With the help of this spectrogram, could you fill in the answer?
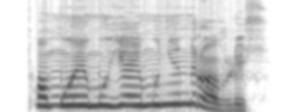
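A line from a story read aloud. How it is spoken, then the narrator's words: Hopeless mutter. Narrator (Russian): безнадежно пробормотала Ива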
